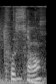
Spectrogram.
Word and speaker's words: poussin: Chicken is my favourite thing ever, so we've got a little poussin. Poussin? Is that saying it wrong? Poussin, yeah.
